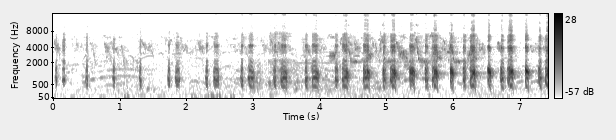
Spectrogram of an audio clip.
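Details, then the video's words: Chukar partridge from the Pamir, kept in Dushanbe: a rapid series of clucking chuk notes, sparse at first, then building into a louder, faster run at about two per second. "Кабки Помир"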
